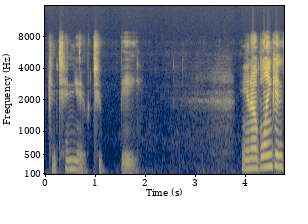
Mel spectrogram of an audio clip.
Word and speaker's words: Blinken: You know, Blinken, too bad his name rhymes with Lincoln.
